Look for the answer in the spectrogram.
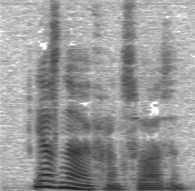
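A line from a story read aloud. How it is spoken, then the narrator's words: Quiet telling. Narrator (Russian): тихонько сообщила она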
